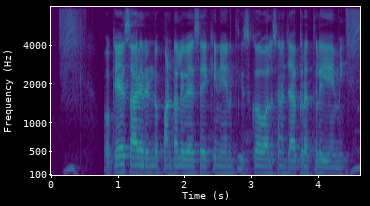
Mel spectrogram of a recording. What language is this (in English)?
Telugu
